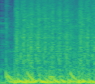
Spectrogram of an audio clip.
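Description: Rapid submachine gun fire in Fortnite, a dense continuous burst of close, loud shots in fast rhythm filling the whole second.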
